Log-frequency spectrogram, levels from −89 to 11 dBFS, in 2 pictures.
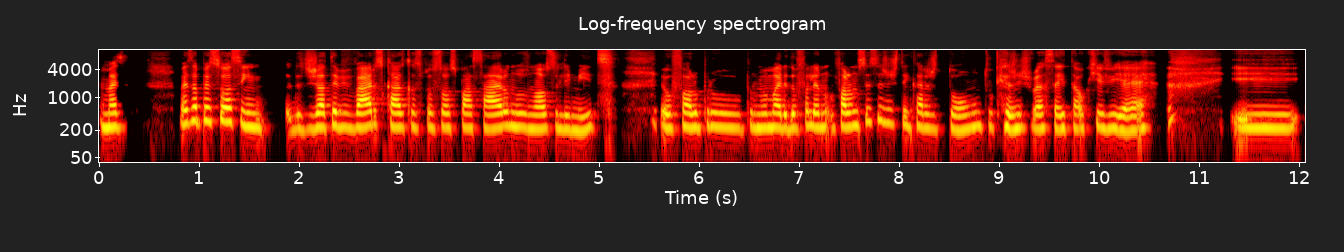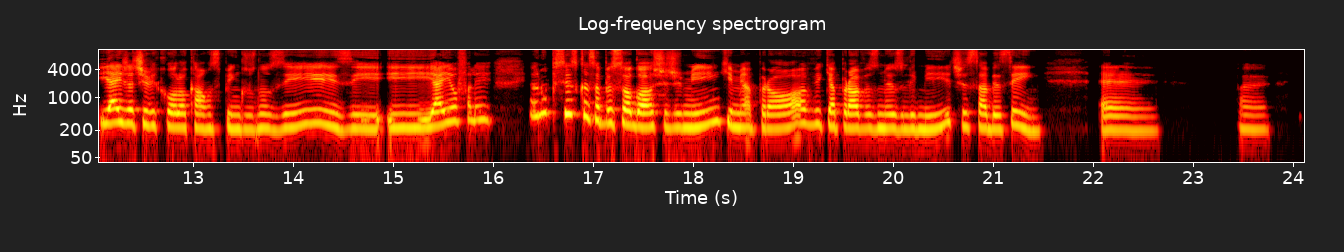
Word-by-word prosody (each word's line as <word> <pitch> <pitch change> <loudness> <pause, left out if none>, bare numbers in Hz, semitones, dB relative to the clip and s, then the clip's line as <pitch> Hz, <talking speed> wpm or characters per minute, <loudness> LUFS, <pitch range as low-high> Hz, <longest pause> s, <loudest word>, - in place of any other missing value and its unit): mas 230 -1 +1 0.6
mas 275 +2 0
a - - +6
pessoa 315 0 +3
assim 240 -7 -2 0.2
d 215 - -6
já 215 +3 +3
teve 230 -1 0
vários 235 +3 +5
casos 230 -1 +2
que 240 - -7
as 225 - -12
pessoas 230 0 -5
passaram 225 0 +1
nos 230 -2 -1
nosso 215 +1 -1
limites, 210 +1 -5 0.4
eu 225 -3 +1
falo 225 +1 0
para 245 +2 -6
o 225 -2 -3
para 230 +2 -7
o - - -3
meu 225 - 0
marido, 225 -1 +1
eu - - -2
falei 235 +1 -1
na 235 - -3
eu 215 - -12
falo: 235 +1 +3
"Não 250 - -2
sei 300 +5 -6
se 300 - -9
a - - -4
gente 280 -2 -7
tem - - -5
cara 235 -1 -2
de 210 -2 -10
tonto, 220 +3 -4
que 230 +2 -2
a - - +3
gente 220 +1 -2
vai 215 - +1
aceitar 215 0 -3
o - - -6
que 215 +2 -6
vier." 210 0 0 0.8
E 220 0 -2
e 285 0 +5
aí 290 +1 +7
já 280 0 +4
tive 265 -2 0
que - - -19
colocar 225 -2 +2
uns 215 0 -6
pingos 210 -2 -4
nos 220 -1 -4
is, 240 -2 -1
e 215 -1 -2 0.5
e - - +6
aí 250 +2 +6
eu 315 - +1
falei: 330 +1 -5 0.4
"Eu 405 - 0
não 470 +1 +1
preciso 450 -2 +5
que 410 - +4
essa 335 -4 +3
pessoa 280 -1 +5
goste 235 0 +5
de 230 0 -3
mim, 235 +6 +1
que 305 -4 -2
me 230 0 0
aprove, 220 +5 +1
que 255 - 0
aprove 225 -2 +4
os 220 0 -5
meus 220 -1 -1
limites", 215 +4 -3
sabe, 220 -3 +1
assim? 210 -3 -3 0.6
Eh, 195 -1 -4 0.8
é 205 - -13
230 Hz, 210 wpm, -21 LUFS, 215-250 Hz, 0.8 s, aí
